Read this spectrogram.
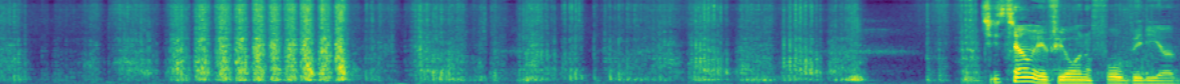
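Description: Fingers rattle and click against plastic slats.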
